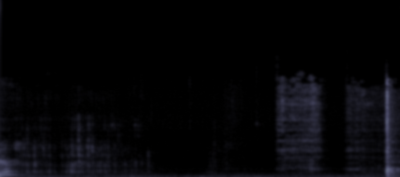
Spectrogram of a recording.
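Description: Steeped tea draining from a bottom-dispensing infuser into a glass of ice, a soft uneven trickle. A sharp knock comes just before the end.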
